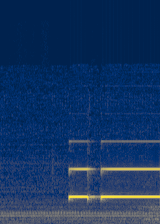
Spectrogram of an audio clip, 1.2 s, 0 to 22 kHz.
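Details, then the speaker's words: Samick KS10 guitar amp power rocker switch on a continuity test: a steady meter beep cuts out briefly when the center lead is moved, then returns and holds. Intermittent contact from a loose internal pin or bent rocker. "cuz I reckon we've got a dicey connection seems to be the center lead when I move the center lead the continuity goes"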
